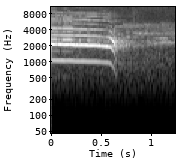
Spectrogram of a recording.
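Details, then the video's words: A single short buzzard mew in its natural habitat, level and harmonic for half a second before bending down into a quick falling slur, then fading into quiet background. "Buzzard Sound | Hear the Wild Call of a Majestic Bird of Prey"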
